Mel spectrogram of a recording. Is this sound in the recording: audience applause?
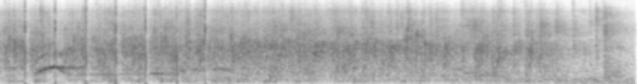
yes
